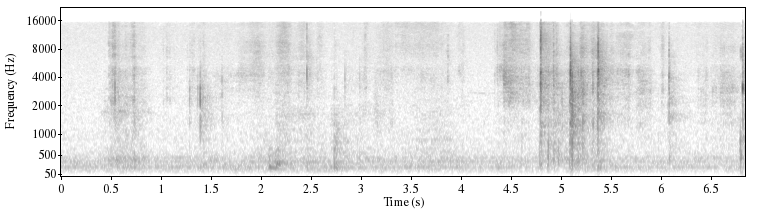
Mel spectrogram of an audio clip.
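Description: Paper being folded in half and into quarters for an origami Sonobe unit, soft rustles and crinkles that grow into a few sharper creasing snaps near the end, close and quiet, with no talking.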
